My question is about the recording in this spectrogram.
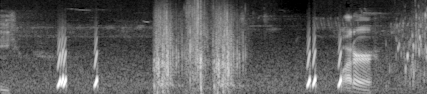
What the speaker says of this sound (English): let's go ahead and dig plots for you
